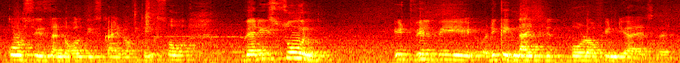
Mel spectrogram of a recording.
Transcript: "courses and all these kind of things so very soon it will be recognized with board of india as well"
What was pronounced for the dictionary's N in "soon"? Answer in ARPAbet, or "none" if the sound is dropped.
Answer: N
